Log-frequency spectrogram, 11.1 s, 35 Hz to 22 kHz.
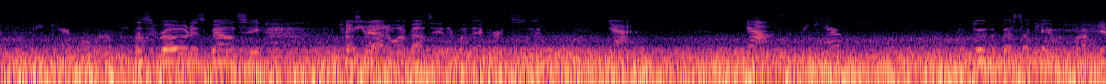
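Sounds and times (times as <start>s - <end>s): voices: 0.0s - 6.6s, 7.4s - 8.9s, 9.6s - 11.0s
road and tyre rumble: 0.0s - 11.0s.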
